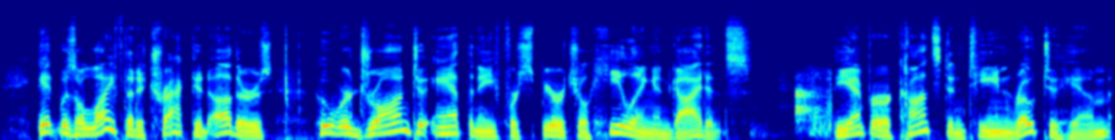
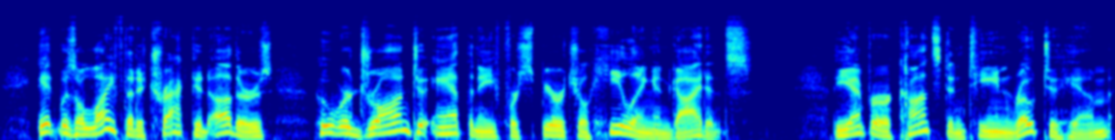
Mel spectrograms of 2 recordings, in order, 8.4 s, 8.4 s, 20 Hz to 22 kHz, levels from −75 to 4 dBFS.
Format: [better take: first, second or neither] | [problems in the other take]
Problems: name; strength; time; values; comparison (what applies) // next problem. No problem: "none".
second | keyboard typing; faint; at 2 s; peak 15 dB below the speech // phone ringing; noticeable; at 6 s; peak 8 dB below the speech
